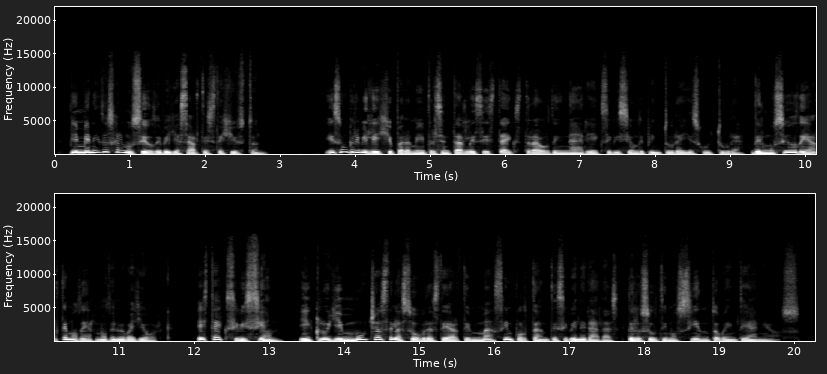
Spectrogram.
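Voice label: Spanish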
